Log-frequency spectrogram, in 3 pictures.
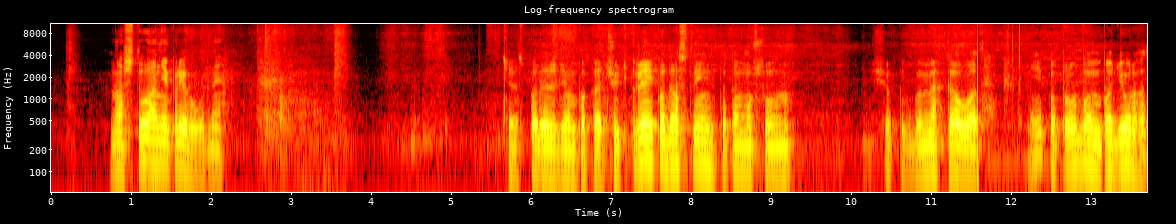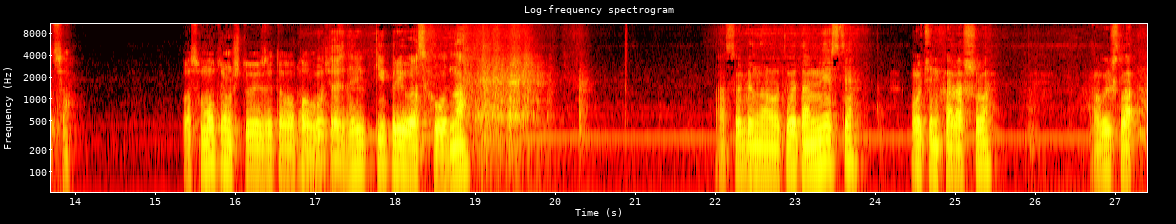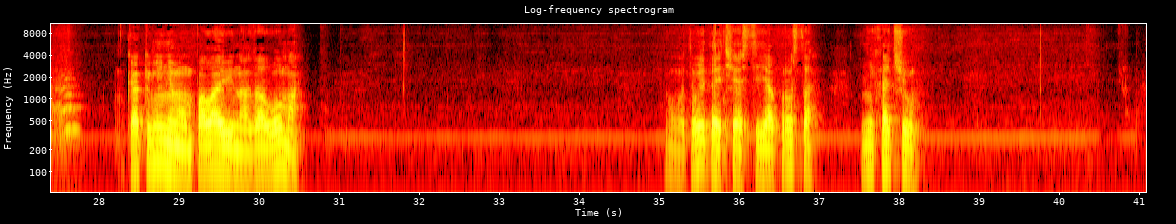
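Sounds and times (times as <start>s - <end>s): faint steady hum: 0.0s - 41.0s.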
